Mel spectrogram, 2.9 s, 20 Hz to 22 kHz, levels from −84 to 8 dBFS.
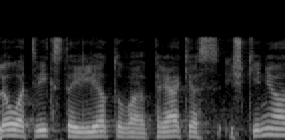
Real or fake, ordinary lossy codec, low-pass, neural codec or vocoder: real; AAC, 64 kbps; 7.2 kHz; none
